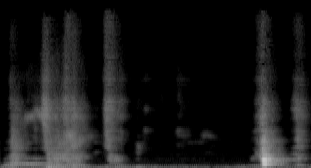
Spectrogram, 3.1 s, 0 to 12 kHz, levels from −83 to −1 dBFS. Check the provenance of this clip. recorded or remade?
remade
